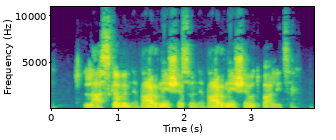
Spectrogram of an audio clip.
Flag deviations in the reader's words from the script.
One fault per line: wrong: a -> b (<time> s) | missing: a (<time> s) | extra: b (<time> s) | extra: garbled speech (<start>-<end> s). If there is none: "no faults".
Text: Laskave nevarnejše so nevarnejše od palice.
no faults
